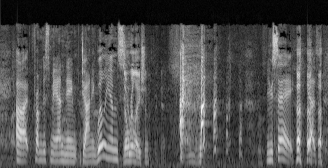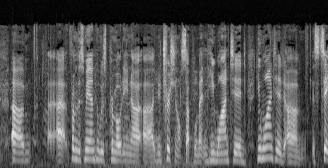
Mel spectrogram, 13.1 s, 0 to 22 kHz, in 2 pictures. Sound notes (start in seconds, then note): 3.6 laughing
